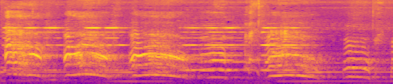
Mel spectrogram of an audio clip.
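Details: Baby with a cleft lip, crying before going into deep sleep: loud, rhythmic infant wails with breaths between them, over a steady room hum; a strong baby cry.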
